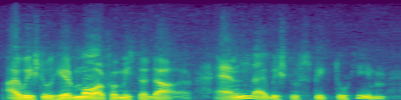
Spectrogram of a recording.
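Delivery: normal talking voice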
